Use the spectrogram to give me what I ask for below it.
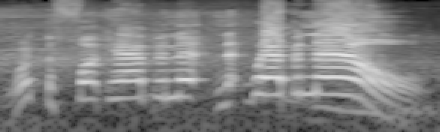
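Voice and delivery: high, loud shocked outburst. Real, not acted. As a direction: react to a sudden blast. Explosion in game.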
